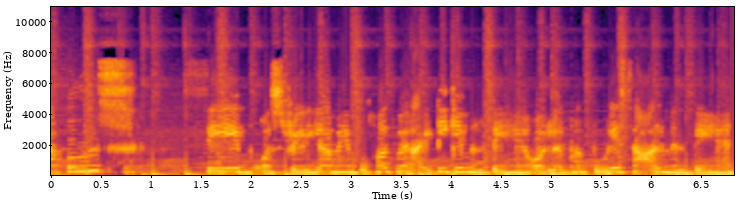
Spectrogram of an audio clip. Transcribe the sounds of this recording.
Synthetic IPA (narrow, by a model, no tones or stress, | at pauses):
ɛːpəlz | seːbɔːsʈɾeːlijamẽbɔɦʊt̪ʋɛɾaːɪʈikemɪlt̪eɦɛ̃ʔɔːɾlɐɡ̚bʱəɡ̚puːɾesaːlmɪlt̪eɦɛ̃ː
